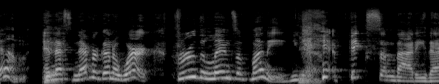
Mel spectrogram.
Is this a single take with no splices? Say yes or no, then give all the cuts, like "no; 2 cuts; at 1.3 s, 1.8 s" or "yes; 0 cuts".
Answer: yes; 0 cuts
